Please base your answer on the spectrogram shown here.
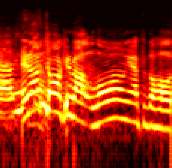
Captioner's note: laughing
